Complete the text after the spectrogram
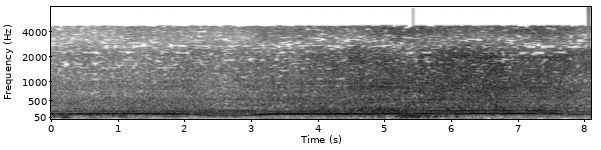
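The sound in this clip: A bus passes by with a loud, steady low engine drone that dips briefly partway through, then settles at a slightly higher pitch and holds until the end.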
